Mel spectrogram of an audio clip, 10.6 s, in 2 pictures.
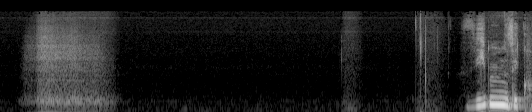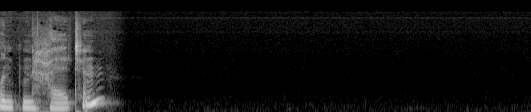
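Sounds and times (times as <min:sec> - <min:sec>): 
faint sniff: 0:00.2 - 0:01.2
slow inhale through the nose in a guided breathing exercise: 0:00.2 - 0:01.2
speech: 0:04.7 - 0:06.4.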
